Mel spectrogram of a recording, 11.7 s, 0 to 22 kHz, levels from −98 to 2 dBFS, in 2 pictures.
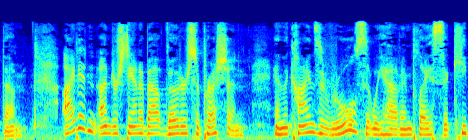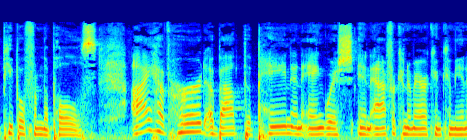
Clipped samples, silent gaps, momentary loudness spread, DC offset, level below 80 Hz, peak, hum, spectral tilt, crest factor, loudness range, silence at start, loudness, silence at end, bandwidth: under 0.1%; none; 5 LU; under 0.1%; -38 dBFS; -6 dBFS; none; -4.5 dB/octave; 16 dB; 1 LU; 0 s; -23 LUFS; 0 s; 12 kHz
